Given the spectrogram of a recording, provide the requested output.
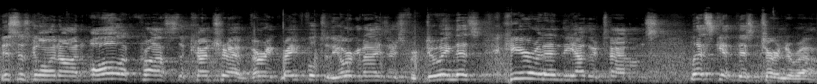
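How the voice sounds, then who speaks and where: A man with a high pitch speaks in a raised, projected voice at a fairly quick pace, with ordinary pitch variation and noticeable background noise. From western Canada. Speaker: environmental campaigner. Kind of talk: rally speech. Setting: outdoor rally with crowd. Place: street. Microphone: camera far.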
